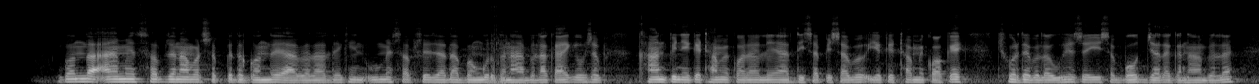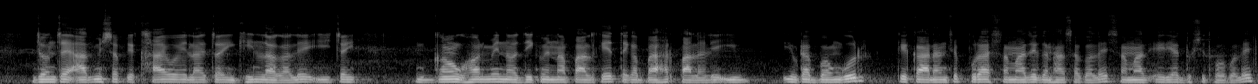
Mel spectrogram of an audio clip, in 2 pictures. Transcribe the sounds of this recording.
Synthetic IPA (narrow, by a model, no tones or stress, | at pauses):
ɡənd̪aʔa̰emesəbd͡ʒənabəɾsəb̚ket̪ɔɡə̃nd̪əabelalekinṵmesəbsed͡ʒjad̪abəŋɡuɾɡənabelakaɦekius̬əb | kʰanpinekeʈʰamekɔɾəlead̪isapisabeekeʈʰamekɔke | t͡ʃʰoɾd̪ebelauɦeseisəbːəɦut̪̚d͡ʒjad̪aɡənabelɛ | d͡ʒont͡ʃaɦḭ̃ʔad̪misəb̚kekʰaeoelat͡ʃaɦĩɡʱinləɡəleit͡ʃaɦĩ | ɡãũɡʱəɾmenəd̪ikmenəpalket̪ekabaɦəɾpaləlei | ewʈabəŋɡuɾ | kekaɾənsẽpuɾasəmad͡ʒeɡən̤asəkəlesəmad͡ʒeɾijad̪usit̪ɦobele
